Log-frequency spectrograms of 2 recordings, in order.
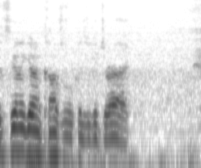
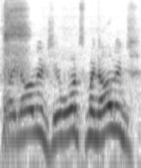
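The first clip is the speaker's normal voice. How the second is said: fish voice; 9 semitones higher, slower than usual. Retold or imitated. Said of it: "repeats the fish's line".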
